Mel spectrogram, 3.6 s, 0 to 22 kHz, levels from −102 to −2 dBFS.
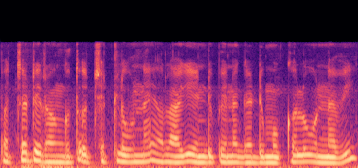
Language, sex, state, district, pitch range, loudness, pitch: Telugu, male, Telangana, Mahabubabad, 145-165 Hz, -13 LUFS, 155 Hz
